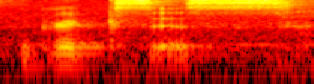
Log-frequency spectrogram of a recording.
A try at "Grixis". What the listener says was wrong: You say Grixix. No, you just omit the X.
